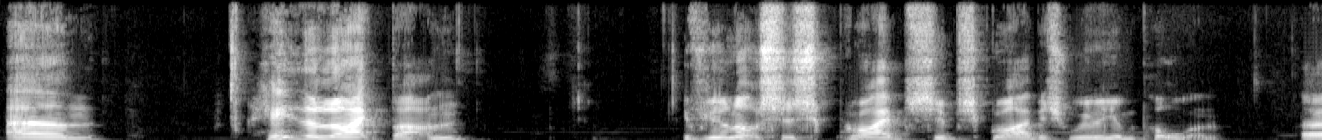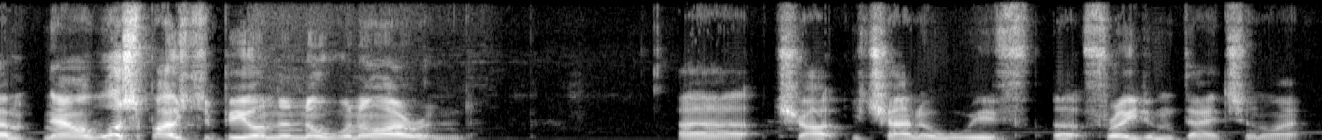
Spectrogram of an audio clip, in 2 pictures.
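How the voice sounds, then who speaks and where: A man's voice: mid-range voice, moderate pace. A man talking off the cuff to his viewers as a livestream host, rambling and emphatic, often checking he is followed with a tagged question.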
